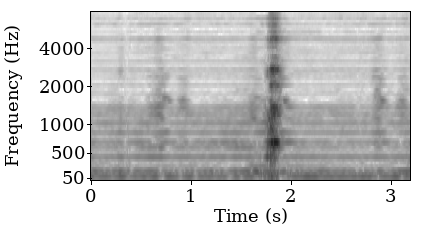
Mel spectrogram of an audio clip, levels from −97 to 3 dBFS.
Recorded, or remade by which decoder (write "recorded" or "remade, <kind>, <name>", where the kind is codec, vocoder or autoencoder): remade, vocoder, HiFi-GAN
